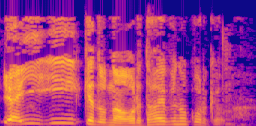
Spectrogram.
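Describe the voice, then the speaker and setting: A man co-hosting a casual talk podcast, easygoing and quick to laugh. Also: high-pitched, sing-song, no room sound. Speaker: co-host. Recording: slightly muffled lo-fi audio.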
